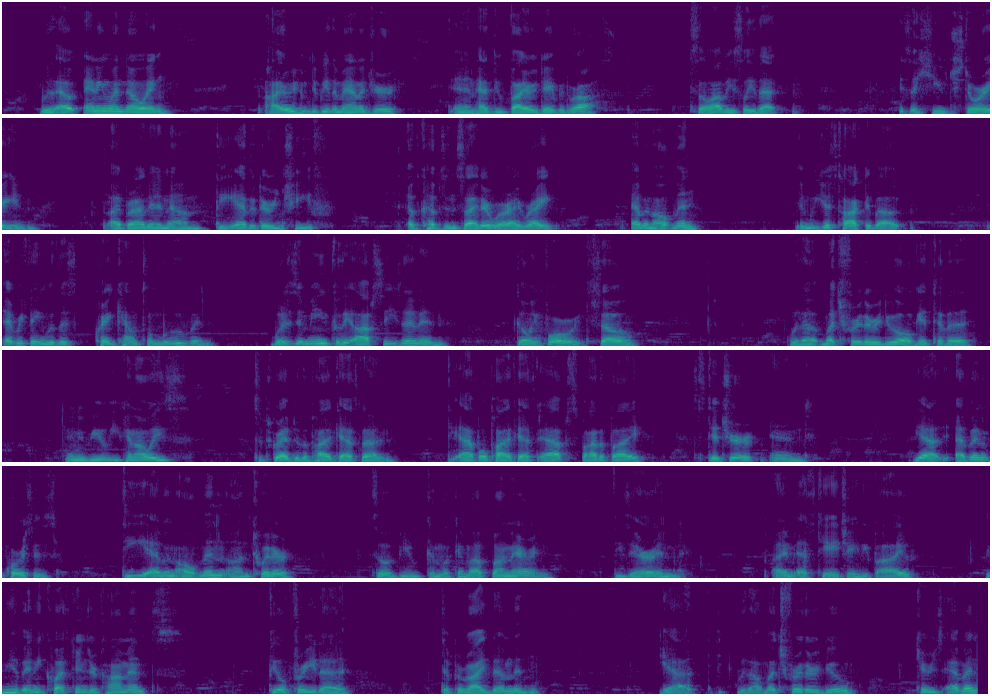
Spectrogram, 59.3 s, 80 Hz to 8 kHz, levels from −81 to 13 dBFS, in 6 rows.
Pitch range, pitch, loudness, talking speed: 115-135 Hz, 125 Hz, -31 LUFS, 135 wpm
